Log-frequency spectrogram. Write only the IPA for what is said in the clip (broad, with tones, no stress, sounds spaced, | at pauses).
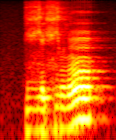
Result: vʲ ɛ˨ fʲ u˨ l õ˦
